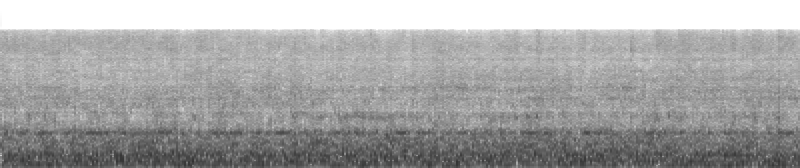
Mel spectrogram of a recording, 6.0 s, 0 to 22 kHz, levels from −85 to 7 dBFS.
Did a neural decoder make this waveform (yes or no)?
yes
